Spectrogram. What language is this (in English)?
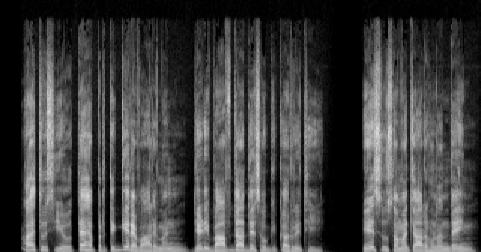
Gaddi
